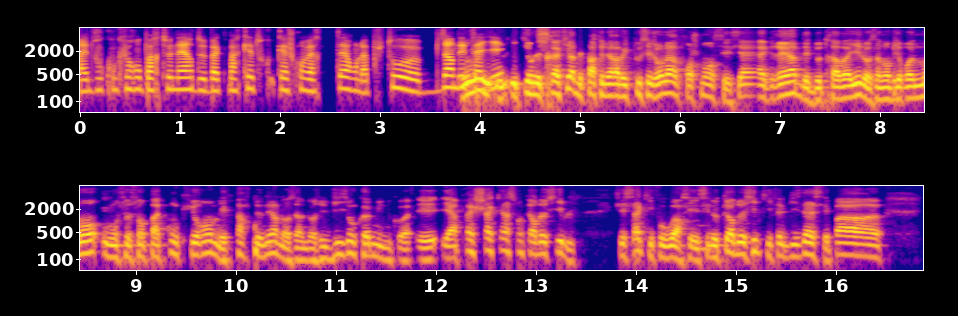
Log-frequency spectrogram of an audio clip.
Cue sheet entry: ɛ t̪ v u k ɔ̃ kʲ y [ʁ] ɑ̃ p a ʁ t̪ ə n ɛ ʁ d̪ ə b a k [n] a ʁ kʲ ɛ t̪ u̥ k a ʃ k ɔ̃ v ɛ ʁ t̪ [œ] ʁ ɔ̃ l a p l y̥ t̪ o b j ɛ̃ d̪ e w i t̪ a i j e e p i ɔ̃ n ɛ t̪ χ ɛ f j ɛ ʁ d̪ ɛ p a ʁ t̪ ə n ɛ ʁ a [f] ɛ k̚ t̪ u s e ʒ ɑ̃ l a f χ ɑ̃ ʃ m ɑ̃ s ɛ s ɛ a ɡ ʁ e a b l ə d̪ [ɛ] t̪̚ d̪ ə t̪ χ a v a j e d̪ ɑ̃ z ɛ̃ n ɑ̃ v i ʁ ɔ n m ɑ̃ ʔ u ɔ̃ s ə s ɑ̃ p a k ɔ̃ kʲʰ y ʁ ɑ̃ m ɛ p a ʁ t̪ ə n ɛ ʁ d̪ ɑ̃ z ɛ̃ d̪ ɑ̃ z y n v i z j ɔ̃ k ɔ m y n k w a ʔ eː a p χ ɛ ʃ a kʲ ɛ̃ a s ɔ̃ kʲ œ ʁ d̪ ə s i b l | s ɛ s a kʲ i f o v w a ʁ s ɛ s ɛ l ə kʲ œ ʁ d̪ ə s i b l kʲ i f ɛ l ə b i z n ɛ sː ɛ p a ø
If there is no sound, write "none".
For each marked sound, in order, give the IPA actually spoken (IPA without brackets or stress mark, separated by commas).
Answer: ʁ, m, ɛ, v, ɛ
